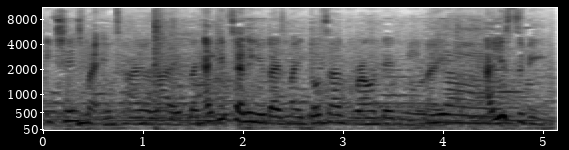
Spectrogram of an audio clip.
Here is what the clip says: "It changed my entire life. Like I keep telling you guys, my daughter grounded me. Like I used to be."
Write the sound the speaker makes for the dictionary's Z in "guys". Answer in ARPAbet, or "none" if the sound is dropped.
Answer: Z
